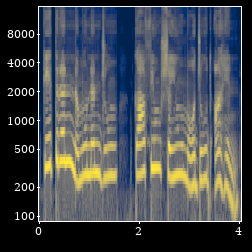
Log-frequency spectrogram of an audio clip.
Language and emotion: Sindhi, neutral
